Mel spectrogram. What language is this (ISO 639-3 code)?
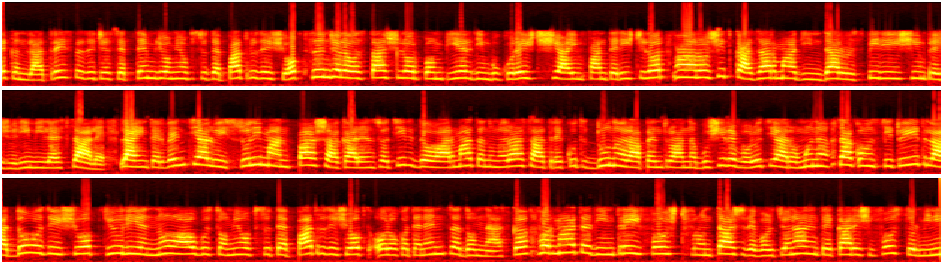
ron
